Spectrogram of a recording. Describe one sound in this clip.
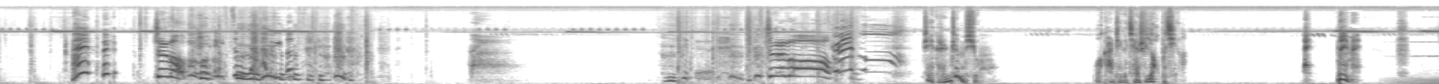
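A young man speaks with worry, close by.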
